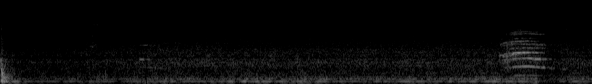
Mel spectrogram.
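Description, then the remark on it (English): A cat lets out a single drawn-out meow near the end, rising clearly above a steady low mechanical hum throughout. No one speaks. “Meow. The pussies are talking.”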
